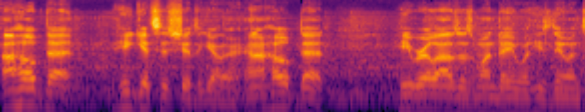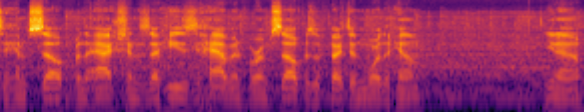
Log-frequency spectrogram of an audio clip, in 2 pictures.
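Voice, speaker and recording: A man talks at a moderate pace and a fairly low pitch. His intonation is fairly even, with faint music in the background. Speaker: vlogger. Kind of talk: casual vlog chat. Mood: fed up, annoyed. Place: home room. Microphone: phone near.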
